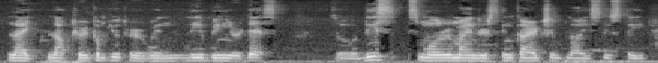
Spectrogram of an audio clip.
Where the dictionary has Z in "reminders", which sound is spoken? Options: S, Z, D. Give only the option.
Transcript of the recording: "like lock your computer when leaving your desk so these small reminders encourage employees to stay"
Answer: S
